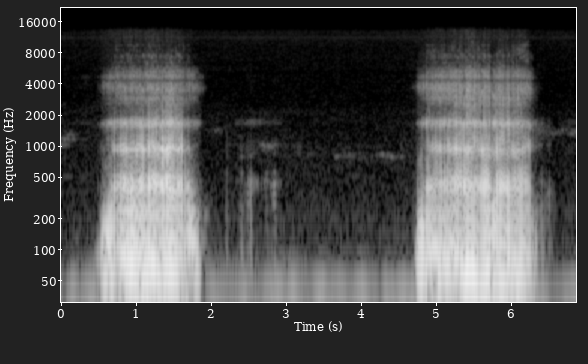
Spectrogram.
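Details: Two long, deep rumbling snores separated by a quiet pause; simulated cartoon snoring sound effect from the game Save The Shapes (Heart character).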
